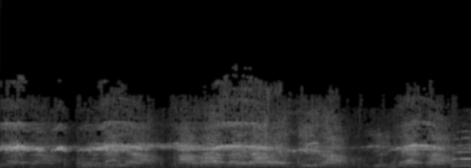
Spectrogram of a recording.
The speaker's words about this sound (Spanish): Entre pitidos y cánticos.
